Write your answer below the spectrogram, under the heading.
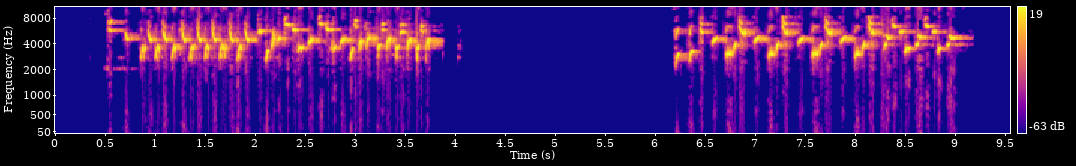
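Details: European goldfinch of the Moroccan 'wedani' song style, recorded for teaching chicks: two bursts of fast, twittering, metallic notes with liquid trills and buzzy elements, separated by a pause of about two seconds, with a clean, quiet background.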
